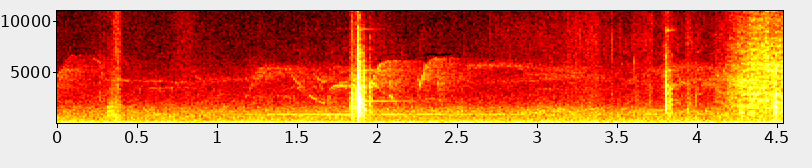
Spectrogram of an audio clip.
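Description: Faint birds chirping over quiet outdoor ambience, with a few sharp clicks, the loudest about two seconds in. A rising swish builds near the end.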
